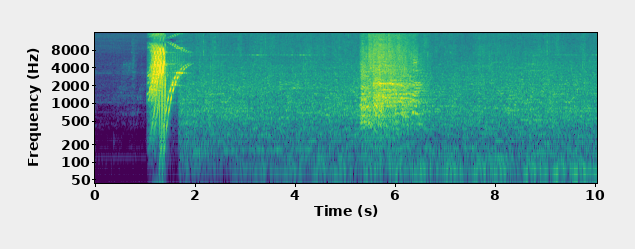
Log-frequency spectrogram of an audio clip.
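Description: Loud video game music and effects play.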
